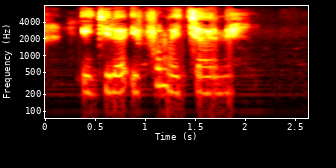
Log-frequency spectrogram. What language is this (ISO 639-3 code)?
kin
